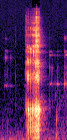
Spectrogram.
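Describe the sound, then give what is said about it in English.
A single slurp of a drink from a glass, a brief wet sucking burst lasting about a third of a second, with faint glassy clinks around it and no talking. “Sorry for the slurp.”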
